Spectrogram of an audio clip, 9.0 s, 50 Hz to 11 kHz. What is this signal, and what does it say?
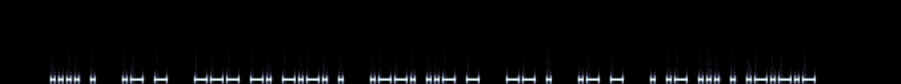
Morse code, heard as a keyed tone, about 32 wpm, 700 Hz. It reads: HE AT ONCE PUT ME AT EASE.
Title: Sentences from Top 1000 Words - Review Part 1 - 30wpm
